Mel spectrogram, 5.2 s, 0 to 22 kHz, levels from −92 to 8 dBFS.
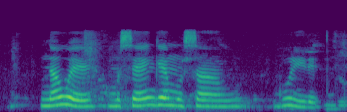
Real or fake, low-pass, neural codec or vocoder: real; 7.2 kHz; none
